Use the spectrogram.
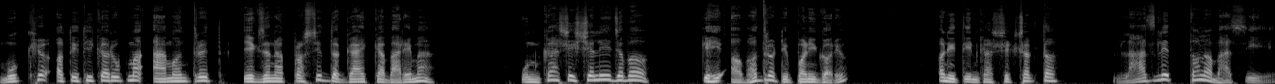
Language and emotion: Nepali, sad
